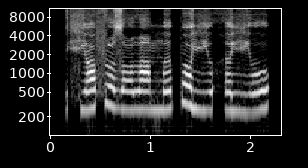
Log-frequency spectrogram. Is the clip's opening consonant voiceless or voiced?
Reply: voiceless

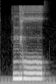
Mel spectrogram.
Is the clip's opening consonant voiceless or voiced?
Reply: voiced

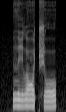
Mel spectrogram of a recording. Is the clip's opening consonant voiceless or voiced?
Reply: voiced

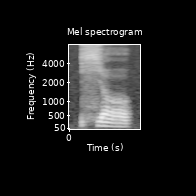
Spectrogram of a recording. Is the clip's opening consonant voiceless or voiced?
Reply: voiceless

